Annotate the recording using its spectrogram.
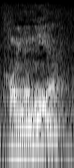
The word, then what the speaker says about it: koinonia: as koinonia. That's the pronunciation.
